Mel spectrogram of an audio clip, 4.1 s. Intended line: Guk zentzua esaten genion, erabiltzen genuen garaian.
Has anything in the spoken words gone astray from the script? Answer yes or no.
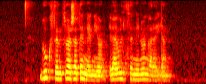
no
